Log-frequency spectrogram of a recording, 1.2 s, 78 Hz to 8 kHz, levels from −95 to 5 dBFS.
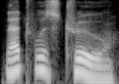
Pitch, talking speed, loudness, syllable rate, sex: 135 Hz, 150 wpm, -16 LUFS, 2.8 syllables/s, male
